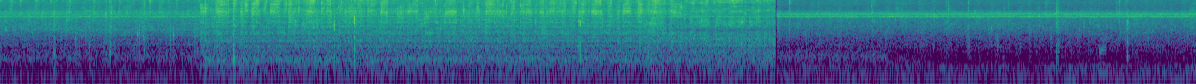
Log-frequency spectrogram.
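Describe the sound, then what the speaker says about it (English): Sliced beef steak frying in oil at a rainy campsite, a steady close sizzle that swells louder for several seconds and then drops back to a softer crackle. "that we got her cooking in oil"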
